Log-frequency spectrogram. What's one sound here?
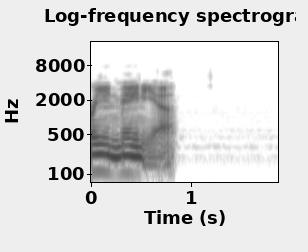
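A young man speaks casually into a headset microphone, close by.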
